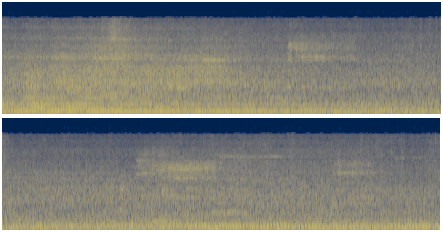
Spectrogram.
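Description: Grazing flock bleating: wavering high calls about three seconds in and again around six seconds, over a steady low hum.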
